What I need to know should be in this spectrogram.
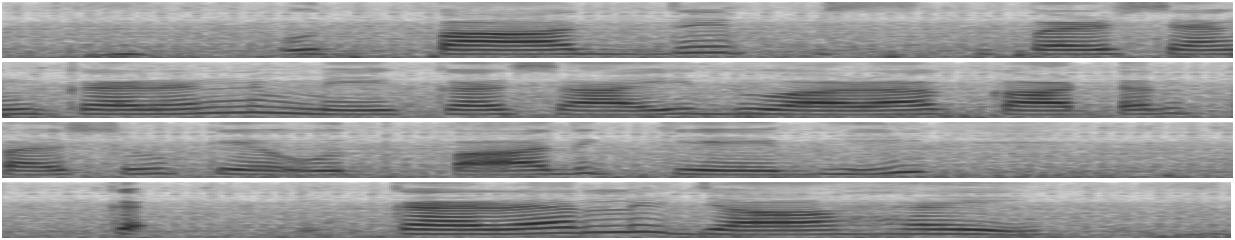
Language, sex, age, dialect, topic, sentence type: Magahi, female, 18-24, Southern, agriculture, statement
